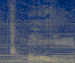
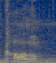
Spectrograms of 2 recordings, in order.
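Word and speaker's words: Colm: It's not Cole. Col. It's column. In Ireland, we say column.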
